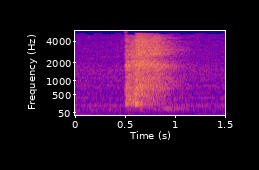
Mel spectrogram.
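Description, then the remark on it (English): A single sharp cough bursts out from an audience member during a sermon, moderately loud, then trails off quickly into quiet background hiss. No one is talking. “Well, I thought maybe you're going to cough and spit that one up.”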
